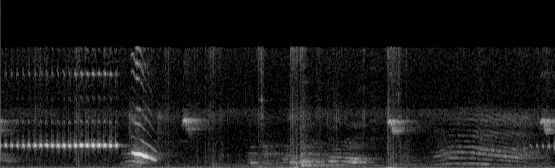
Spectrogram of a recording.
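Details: Sirtu bird: a fast pulsed trill swelling in loudness and ending in a loud descending whistle, followed by scattered softer chirps, thin slurred notes and faint knocks.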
